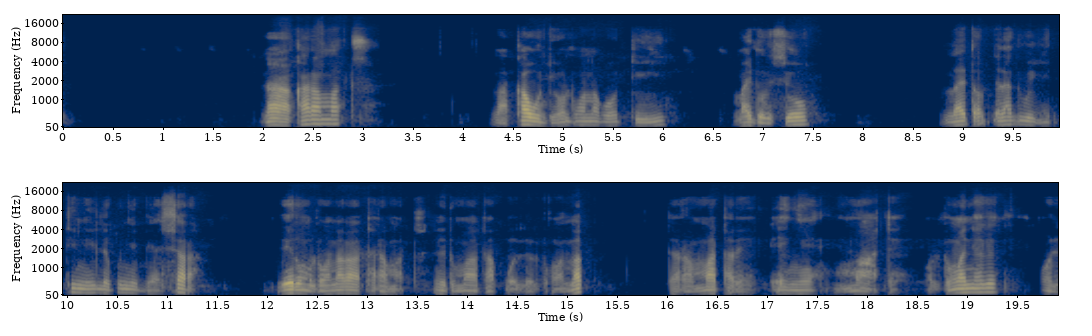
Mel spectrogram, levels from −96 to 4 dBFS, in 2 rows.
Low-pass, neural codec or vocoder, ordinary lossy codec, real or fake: none; codec, 44.1 kHz, 7.8 kbps, DAC; none; fake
